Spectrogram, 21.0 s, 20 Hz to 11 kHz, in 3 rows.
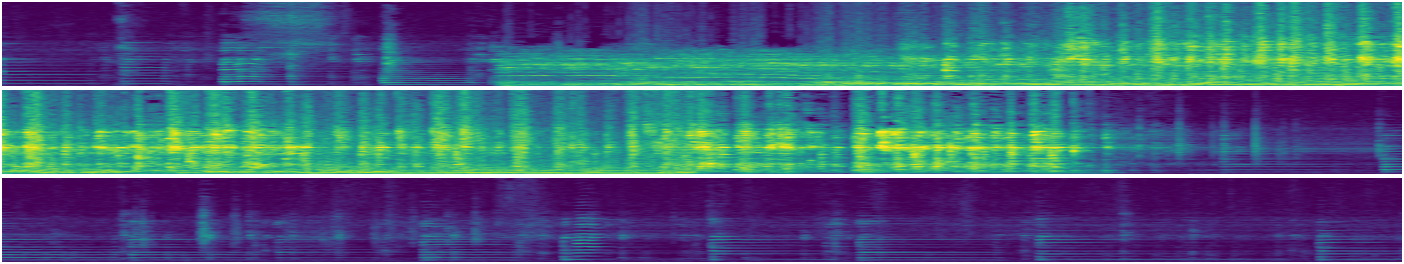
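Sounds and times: clean electric guitar notes: 0.0s - 10.5s
loud dense wall of noise: 2.5s - 11.3s.

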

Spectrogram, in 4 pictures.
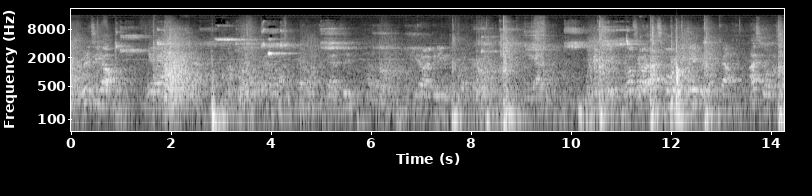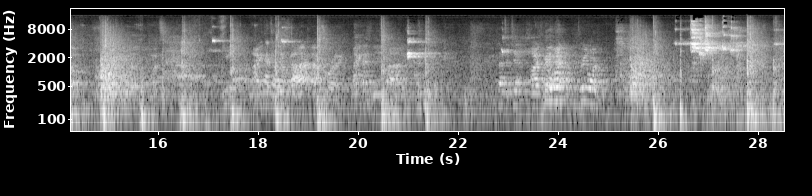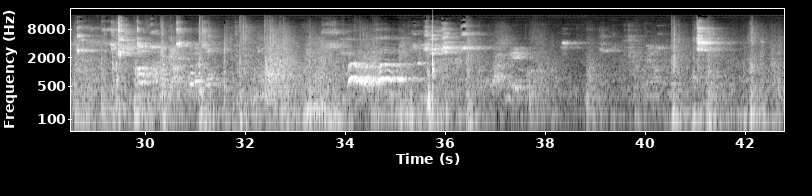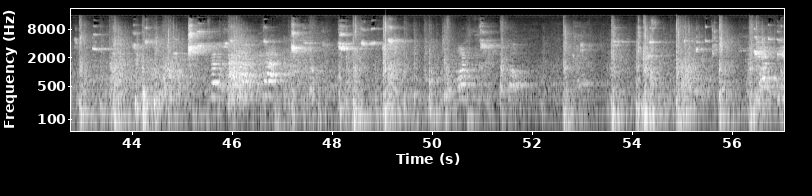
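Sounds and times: squash ball hitting racquets and walls: 0.0s - 5.3s, 7.5s - 9.3s, 10.1s - 13.1s, 14.0s - 19.5s, 25.2s - 38.1s, 40.4s - 51.6s, 52.6s - 57.0s
sneakers squeaking on hardwood: 0.5s - 13.0s, 14.1s - 19.4s, 20.4s - 21.7s, 25.9s - 37.0s, 37.7s - 51.6s, 52.6s - 57.0s.

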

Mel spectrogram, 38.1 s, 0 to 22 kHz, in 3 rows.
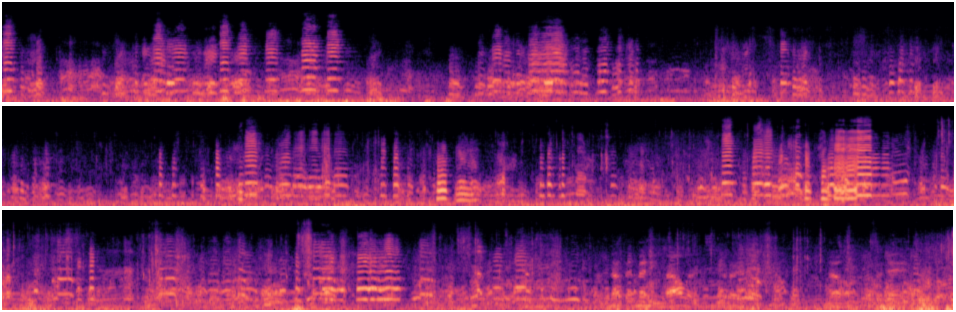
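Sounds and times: geese and swans honking: 0.0s - 38.0s.

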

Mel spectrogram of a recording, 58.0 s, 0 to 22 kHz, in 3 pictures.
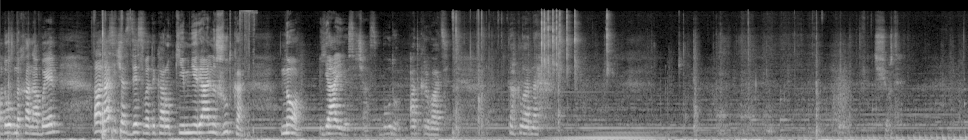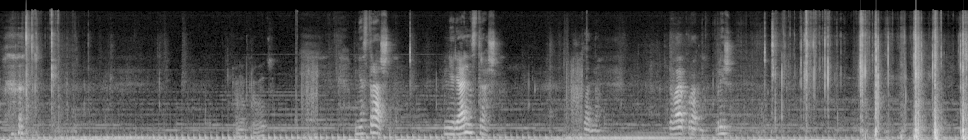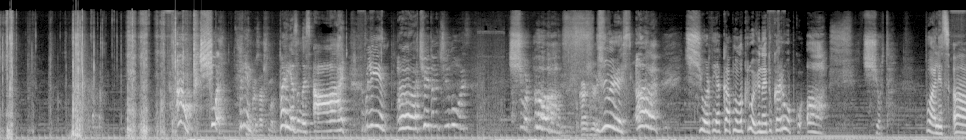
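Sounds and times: low drone music: 0.0s - 58.0s
steady low hum: 0.0s - 58.0s
knife cutting packing tape: 40.2s - 42.3s.

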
